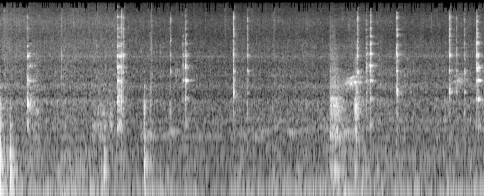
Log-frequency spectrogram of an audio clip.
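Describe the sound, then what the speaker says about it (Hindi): Steady sizzling of chicken and spices frying in a karahi, punctuated by frequent scraping clicks of a utensil stirring against the metal, no voices. "मसाले को अच्छी तरह से भून लें। मैं चिकन ऐड कर दूंगी।"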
